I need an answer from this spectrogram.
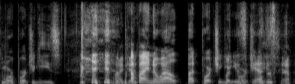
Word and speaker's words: Papai Noel: pronounced more Portuguese than I did. Papai Noel, but Portuguese.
